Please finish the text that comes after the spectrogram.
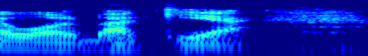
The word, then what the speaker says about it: Wolbachia: Ya, cara pengucapannya Wolbachia.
